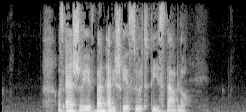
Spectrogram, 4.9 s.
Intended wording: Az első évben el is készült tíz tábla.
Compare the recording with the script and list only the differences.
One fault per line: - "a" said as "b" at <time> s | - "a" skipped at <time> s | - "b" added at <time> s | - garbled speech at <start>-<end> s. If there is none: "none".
none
